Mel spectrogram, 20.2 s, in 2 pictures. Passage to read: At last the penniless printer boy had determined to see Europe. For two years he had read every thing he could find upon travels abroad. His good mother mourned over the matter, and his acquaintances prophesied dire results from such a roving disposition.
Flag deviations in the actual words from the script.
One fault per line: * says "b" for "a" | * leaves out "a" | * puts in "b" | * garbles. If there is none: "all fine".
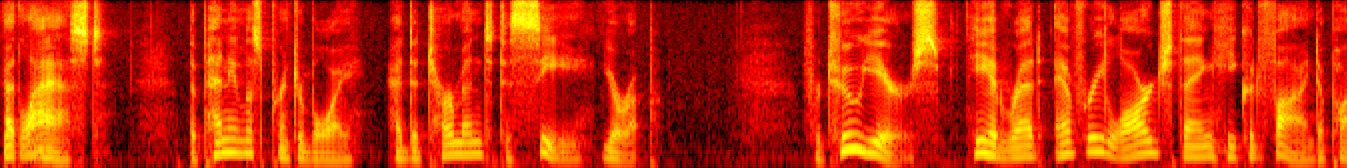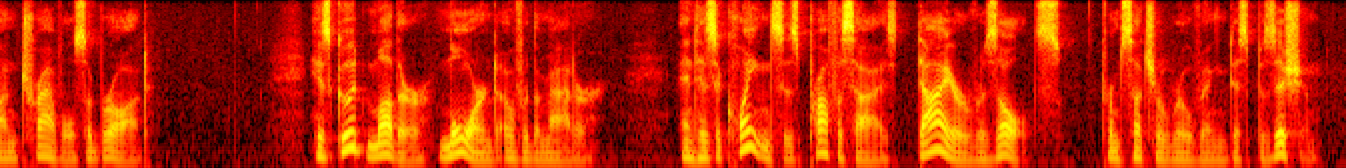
* puts in "large"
